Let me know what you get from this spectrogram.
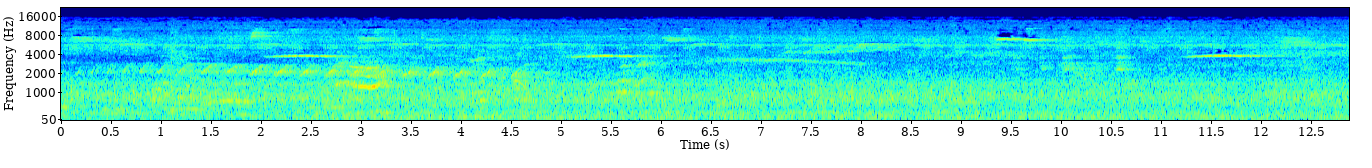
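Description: Birds calling over a steady background hiss: a rapid trill in the first few seconds, then several short, high whistles.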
